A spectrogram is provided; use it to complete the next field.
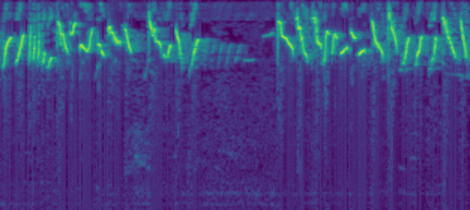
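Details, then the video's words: Indonesian oriental white-eye delivering "ngalas" song: dense, high-pitched warbling of quick slurred whistles, a brief lull near the middle, then a renewed energetic twittering phrase. "Burung Pleci Ngalas"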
